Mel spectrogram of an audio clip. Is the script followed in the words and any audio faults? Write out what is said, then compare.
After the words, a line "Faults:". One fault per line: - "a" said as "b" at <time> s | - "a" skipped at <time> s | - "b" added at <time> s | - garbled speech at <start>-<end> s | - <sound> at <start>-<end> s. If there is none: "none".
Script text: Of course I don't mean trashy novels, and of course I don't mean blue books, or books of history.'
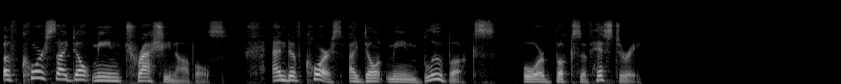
Of course I don't mean trashy novels, and of course I don't mean blue books, or books of history.'
Faults:
none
